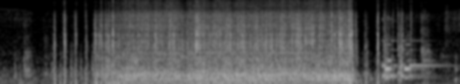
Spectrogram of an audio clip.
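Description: An embroidery sewing machine stitches a tack-down line on an in-the-hoop mug rug, running at a steady rapid whir for about three seconds after a few starting clicks, then stopping with light handling noises.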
